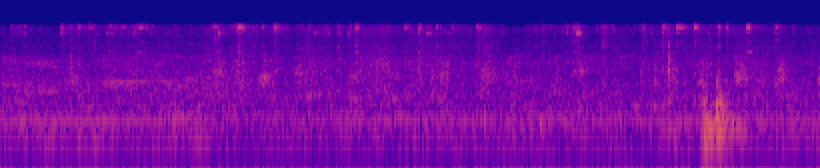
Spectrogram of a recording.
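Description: Dogs growl and scuffle while wrestling playfully.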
